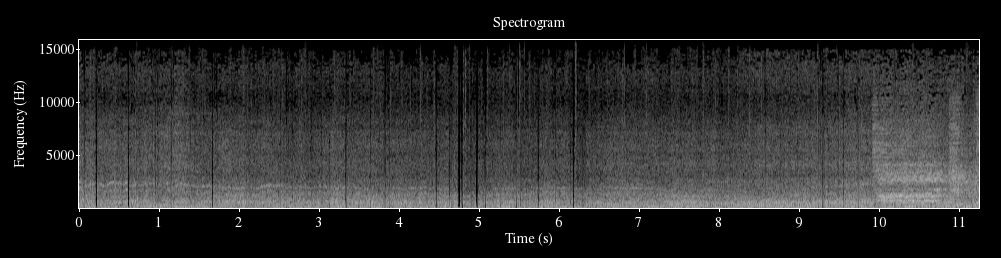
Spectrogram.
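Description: A motorcycle engine hums steadily and rises in pitch as it speeds up.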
